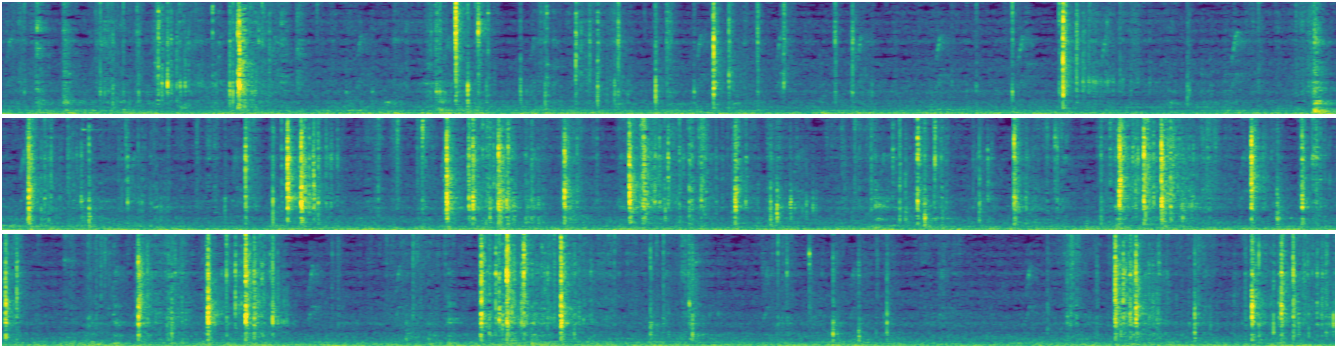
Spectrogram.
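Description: Budgie pecking and cracking seeds from a millet spray: irregular quick, dry clicks, often in short clusters.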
